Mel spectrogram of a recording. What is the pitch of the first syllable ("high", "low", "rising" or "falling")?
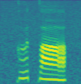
rising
